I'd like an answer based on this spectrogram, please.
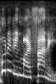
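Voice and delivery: put-on very high-pitched English woman's accent. Quoting what a woman said on the back of the bus: british accent. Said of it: "such a great British accent".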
